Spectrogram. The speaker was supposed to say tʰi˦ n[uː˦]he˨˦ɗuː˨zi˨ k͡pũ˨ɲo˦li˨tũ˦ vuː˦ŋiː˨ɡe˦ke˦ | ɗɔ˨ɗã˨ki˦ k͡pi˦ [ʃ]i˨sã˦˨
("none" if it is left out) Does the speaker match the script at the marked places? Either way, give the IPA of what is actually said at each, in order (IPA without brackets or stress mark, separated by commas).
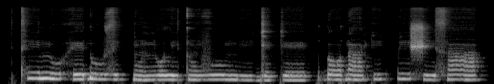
uː˨, ʃ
